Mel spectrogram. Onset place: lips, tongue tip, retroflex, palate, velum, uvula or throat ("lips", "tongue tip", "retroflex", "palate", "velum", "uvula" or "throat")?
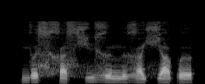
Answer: palate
